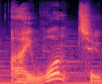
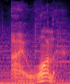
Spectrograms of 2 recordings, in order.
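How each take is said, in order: First: Every word is said fully and separately. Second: The words are blended together into wanna.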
